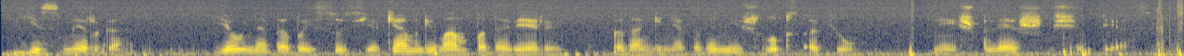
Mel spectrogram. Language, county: Lithuanian, Vilnius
